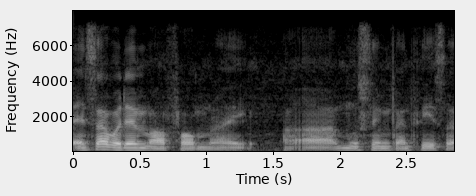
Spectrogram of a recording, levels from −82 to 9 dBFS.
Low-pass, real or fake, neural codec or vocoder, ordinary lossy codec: 7.2 kHz; real; none; Opus, 64 kbps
